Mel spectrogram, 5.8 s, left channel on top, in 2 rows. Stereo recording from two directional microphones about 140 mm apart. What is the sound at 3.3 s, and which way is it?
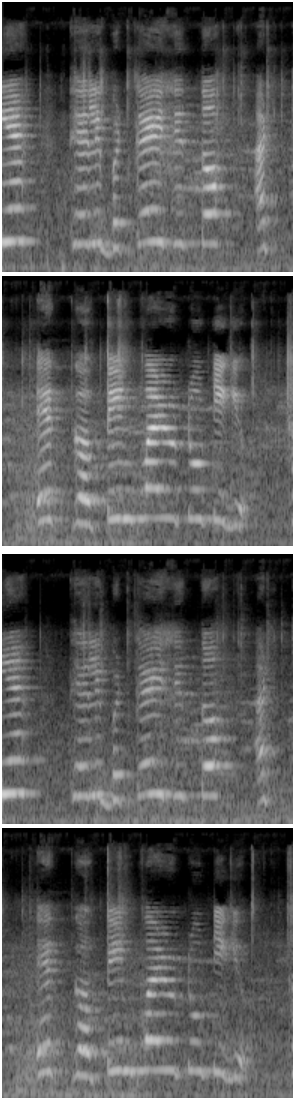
Child singing, 30° right (ahead or behind).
